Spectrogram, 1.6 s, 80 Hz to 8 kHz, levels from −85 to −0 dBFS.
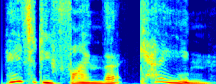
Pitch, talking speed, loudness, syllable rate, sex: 190 Hz, 220 wpm, -15 LUFS, 4.4 syllables/s, male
